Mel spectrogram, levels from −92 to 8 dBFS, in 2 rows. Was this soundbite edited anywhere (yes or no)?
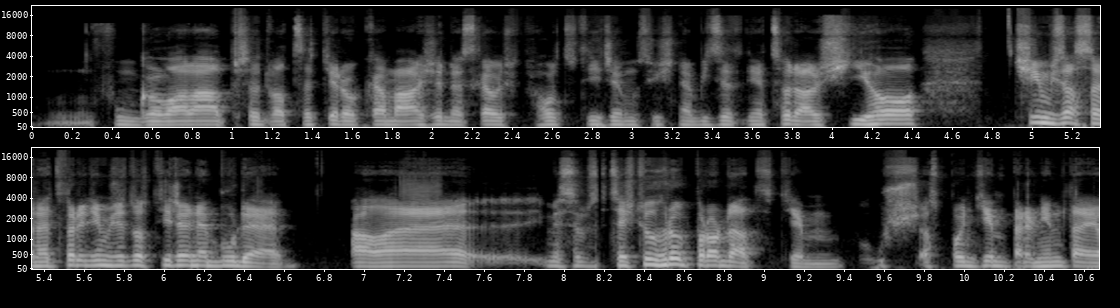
yes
